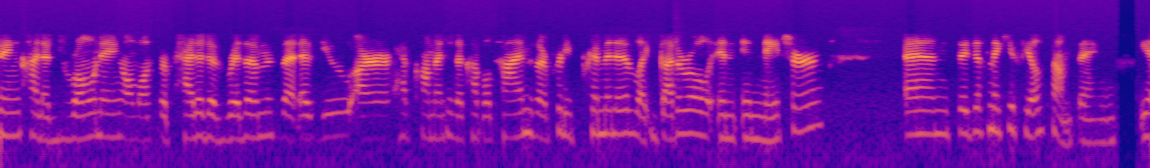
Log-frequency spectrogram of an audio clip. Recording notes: Chime in on the phone. Airing Saturdays from 4PM to 6PM EST on CIUT FM, Toronto, Canada, and syndicated on CJMP FM.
